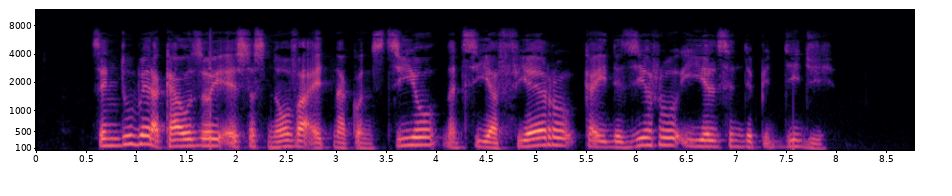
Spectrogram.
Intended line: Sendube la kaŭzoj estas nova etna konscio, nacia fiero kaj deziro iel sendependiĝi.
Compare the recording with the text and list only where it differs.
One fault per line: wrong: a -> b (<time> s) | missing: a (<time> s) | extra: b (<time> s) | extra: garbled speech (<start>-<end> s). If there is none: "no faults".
no faults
